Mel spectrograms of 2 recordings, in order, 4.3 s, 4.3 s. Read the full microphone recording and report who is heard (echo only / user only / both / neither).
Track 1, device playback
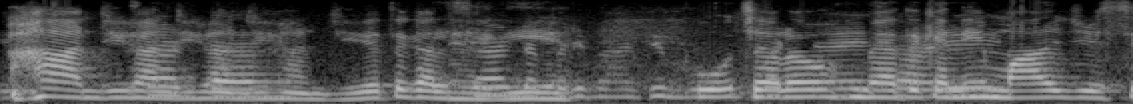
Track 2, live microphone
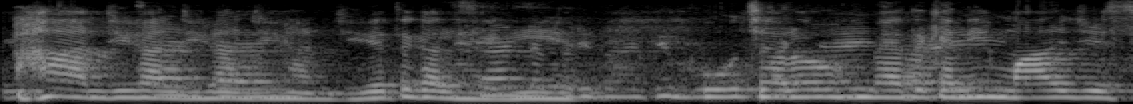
echo only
